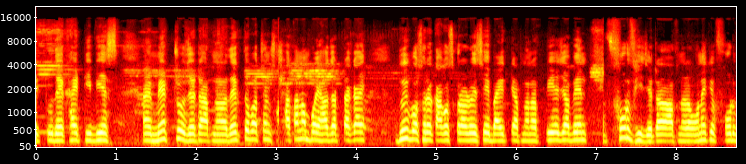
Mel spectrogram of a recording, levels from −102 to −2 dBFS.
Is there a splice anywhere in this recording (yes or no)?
yes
